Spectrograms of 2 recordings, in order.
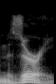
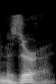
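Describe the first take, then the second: First: It is pronounced the general, non-Midwestern way. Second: It is pronounced the local Midwestern way. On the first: "as opposed to Missouri" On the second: "Missouri is how they say it out there in the Midwest"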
